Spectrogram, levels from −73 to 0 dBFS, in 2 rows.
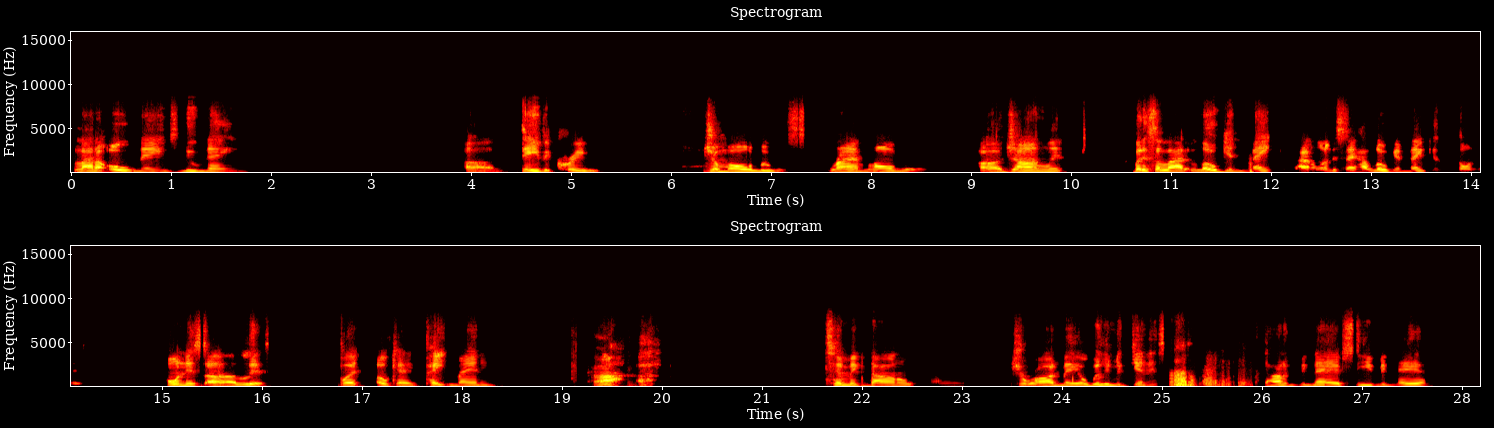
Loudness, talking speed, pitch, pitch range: -25 LUFS, 110 wpm, 110 Hz, 105-115 Hz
